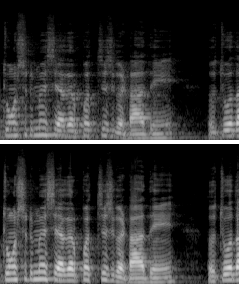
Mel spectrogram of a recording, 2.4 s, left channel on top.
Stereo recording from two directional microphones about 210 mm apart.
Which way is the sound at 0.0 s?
45° right (ahead or behind).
